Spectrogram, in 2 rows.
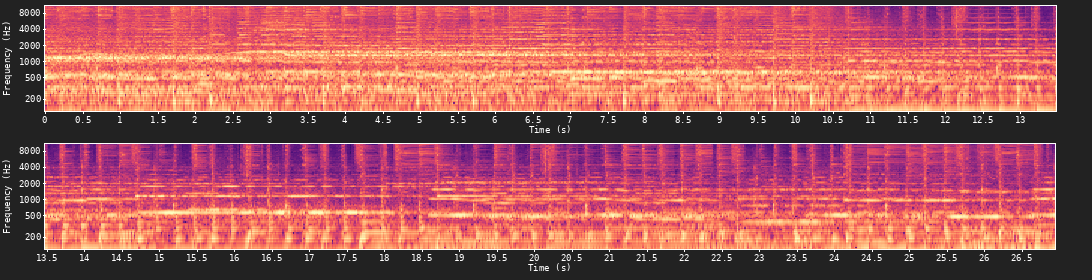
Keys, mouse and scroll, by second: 12.1 double click.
